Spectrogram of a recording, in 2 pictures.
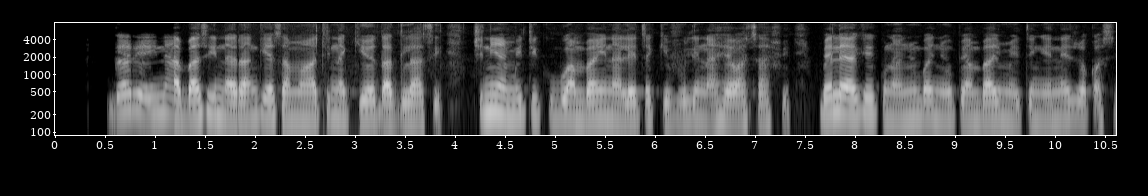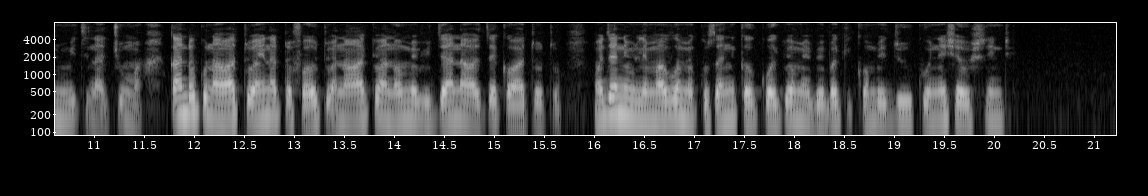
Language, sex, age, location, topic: Swahili, female, 18-24, Nairobi, education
